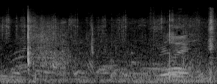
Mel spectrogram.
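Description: A wooden baseball bat cracks once against a pitched ball, a single sharp hit about a third of a second in. Voices murmur in the stands behind it.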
